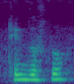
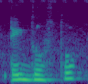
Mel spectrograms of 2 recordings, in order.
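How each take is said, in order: Both takes have the same delivery.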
